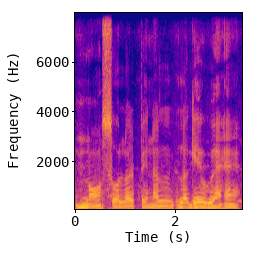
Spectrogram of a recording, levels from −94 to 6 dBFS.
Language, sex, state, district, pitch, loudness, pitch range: Hindi, male, Gujarat, Valsad, 95 Hz, -12 LUFS, 90-105 Hz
